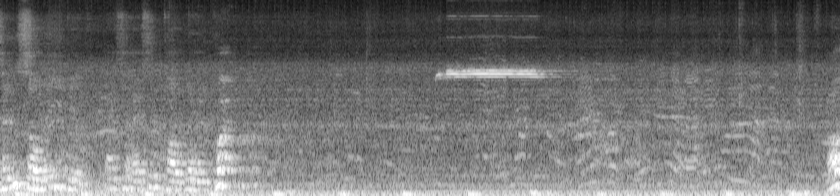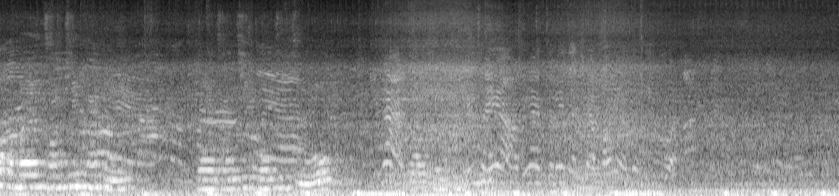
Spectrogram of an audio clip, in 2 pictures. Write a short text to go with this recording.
School and community residents sports competition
